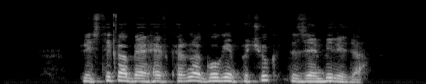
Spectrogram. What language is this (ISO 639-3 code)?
kur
